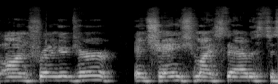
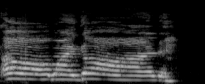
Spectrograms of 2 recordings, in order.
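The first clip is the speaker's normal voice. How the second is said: acted weepy happy-tears gush, last word drawn out; 4 semitones higher than usual. Retelling a girlfriend crying over a gift ring: imitating Jessica crying. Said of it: "she was all crying".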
